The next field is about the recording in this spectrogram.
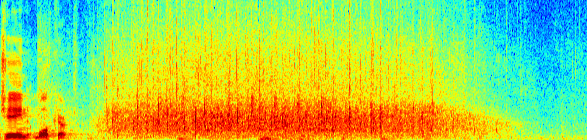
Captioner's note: applause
